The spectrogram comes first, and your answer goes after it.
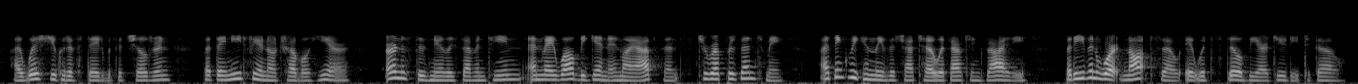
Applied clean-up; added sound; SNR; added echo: none; none; none; none.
